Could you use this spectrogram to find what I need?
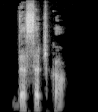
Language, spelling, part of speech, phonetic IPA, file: Polish, deseczka, noun, [dɛˈsɛt͡ʃka], Pl-deseczka.ogg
